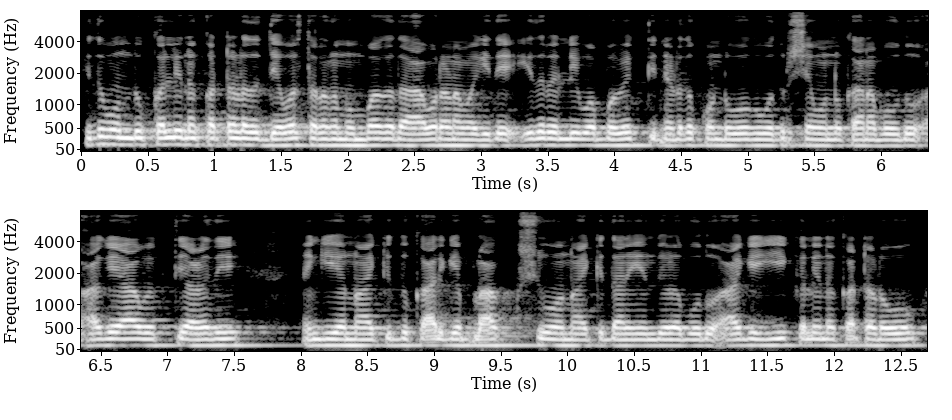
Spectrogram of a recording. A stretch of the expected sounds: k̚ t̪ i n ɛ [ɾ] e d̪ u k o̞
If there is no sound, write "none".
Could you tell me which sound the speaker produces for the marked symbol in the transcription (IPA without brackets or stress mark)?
ɽ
